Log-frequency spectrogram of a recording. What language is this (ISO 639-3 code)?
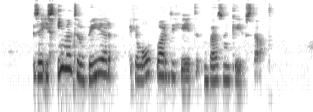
nld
